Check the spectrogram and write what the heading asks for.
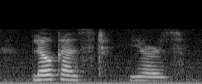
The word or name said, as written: locust years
